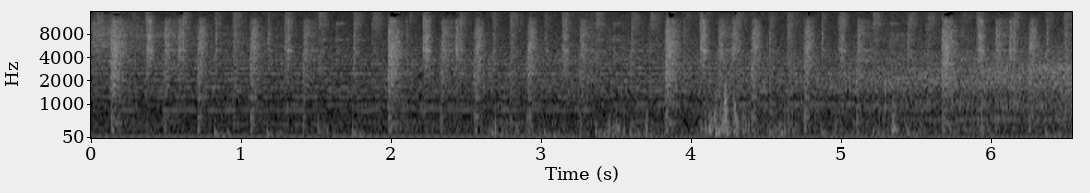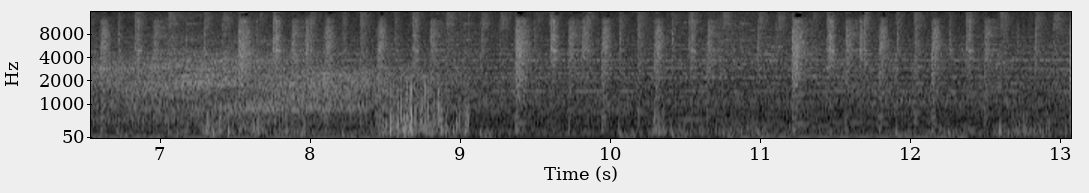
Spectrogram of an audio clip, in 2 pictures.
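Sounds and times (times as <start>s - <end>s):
background music with steady beat: 0.0s - 13.0s
road vehicle passing: 0.0s - 13.0s.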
